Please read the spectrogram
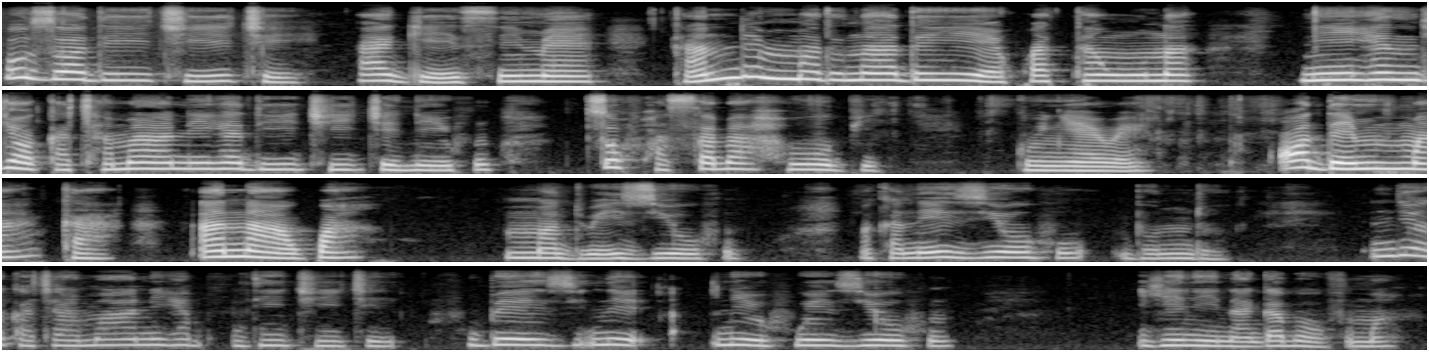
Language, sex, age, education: Igbo, female, 15-29, tertiary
